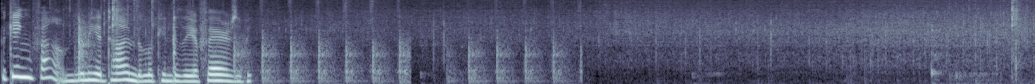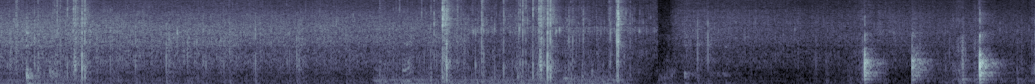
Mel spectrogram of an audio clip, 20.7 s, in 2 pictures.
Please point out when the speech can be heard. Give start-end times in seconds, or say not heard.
0.0-2.5.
